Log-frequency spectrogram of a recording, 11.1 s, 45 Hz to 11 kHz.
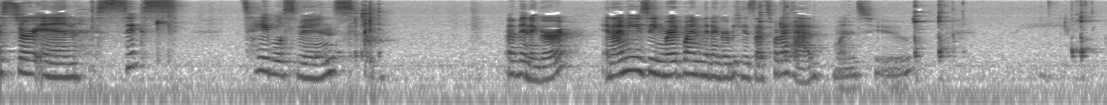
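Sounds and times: spoon clinking against container: 9.1s - 9.6s.

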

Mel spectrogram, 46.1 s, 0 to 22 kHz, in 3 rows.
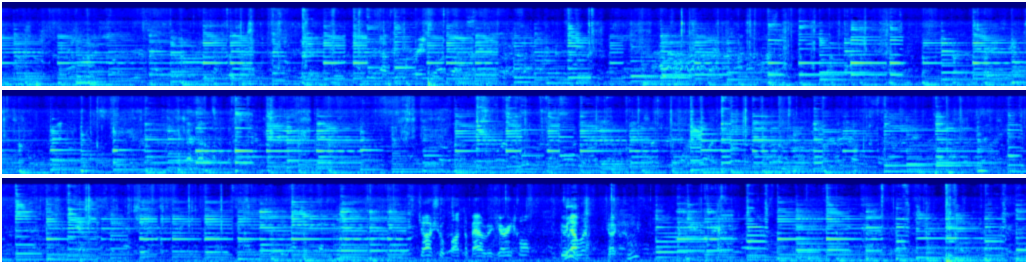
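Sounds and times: fingerstyle acoustic guitar: 0.0s - 46.0s.

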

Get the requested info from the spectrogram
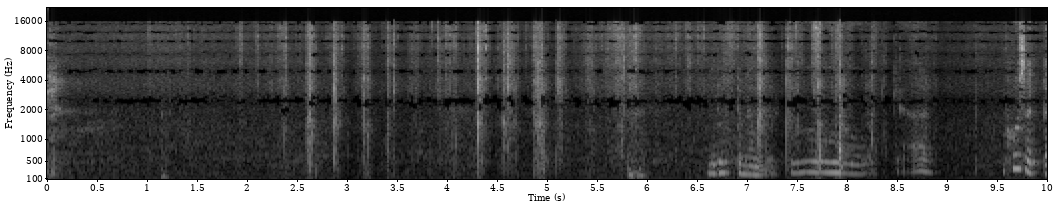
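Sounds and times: cards being shuffled: 1.3s - 8.5s.

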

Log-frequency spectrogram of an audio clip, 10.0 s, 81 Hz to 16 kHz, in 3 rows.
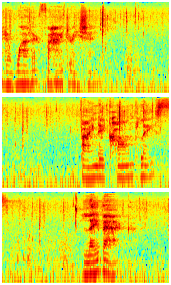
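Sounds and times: low thunder rumble: 0.0s - 10.0s
steady rain: 0.0s - 10.0s.

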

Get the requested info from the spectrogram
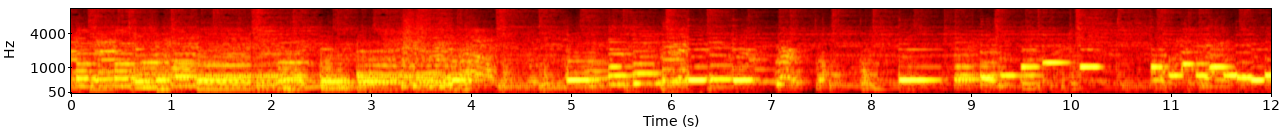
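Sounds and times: jazz band playing: 0.0s - 12.0s
piano: 0.0s - 12.0s.

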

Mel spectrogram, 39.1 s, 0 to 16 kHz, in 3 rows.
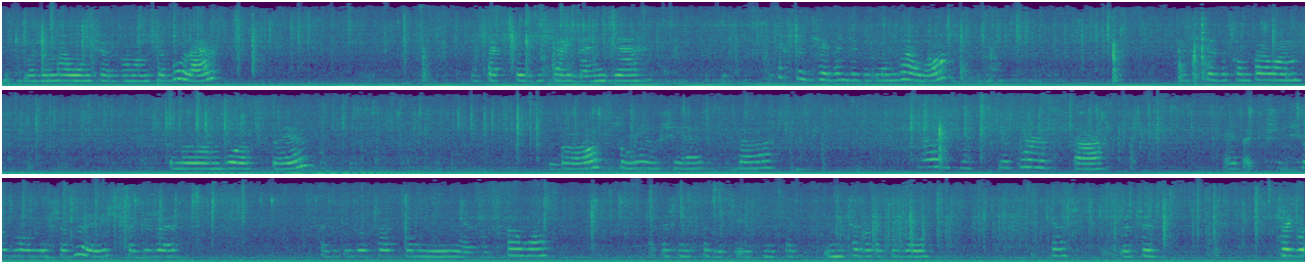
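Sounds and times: vegetables sizzling in frying pan: 0.0s - 39.0s.

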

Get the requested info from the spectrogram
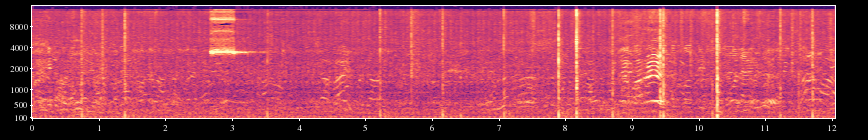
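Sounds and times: background crowd noise: 0.0s - 12.0s.

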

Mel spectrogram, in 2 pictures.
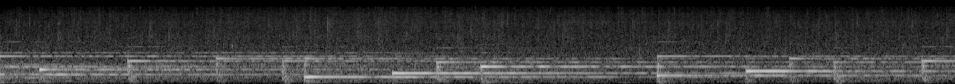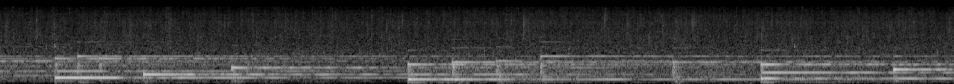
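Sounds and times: slow melody of ringing notes: 0.0s - 19.0s
steady rain: 0.0s - 19.0s.

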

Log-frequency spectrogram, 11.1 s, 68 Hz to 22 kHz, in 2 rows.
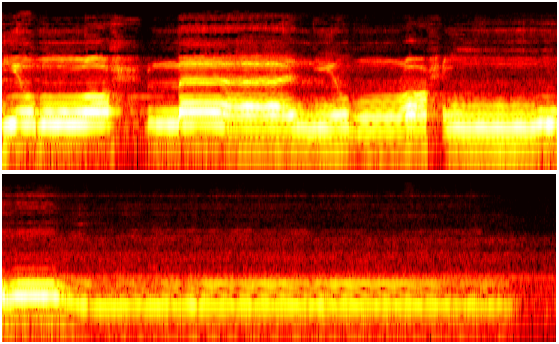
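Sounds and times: man reciting sung note: 0.0s - 10.8s.

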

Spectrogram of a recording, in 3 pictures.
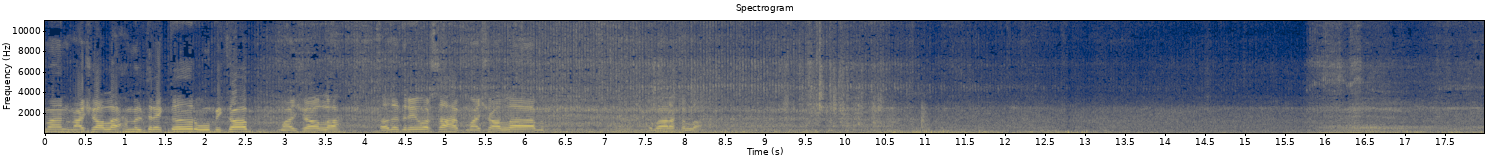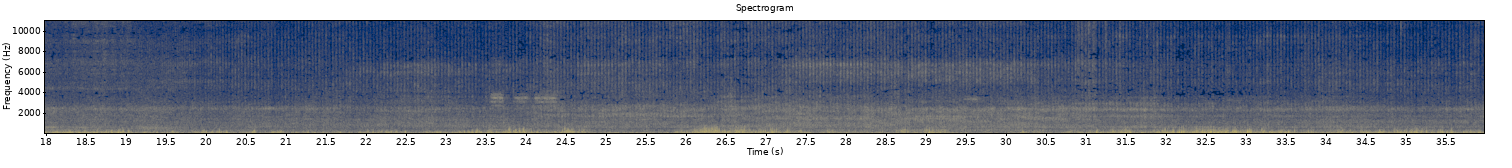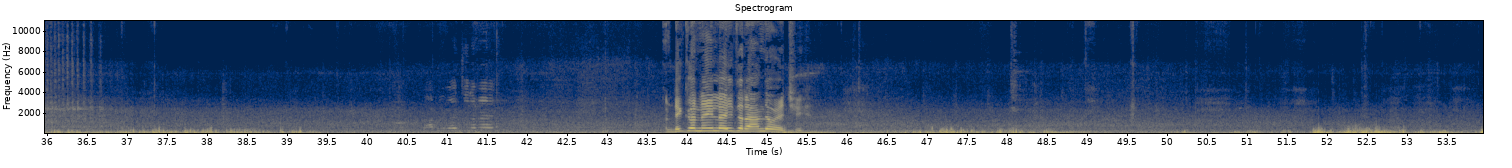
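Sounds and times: tractor diesel engine running: 0.0s - 37.8s.

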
